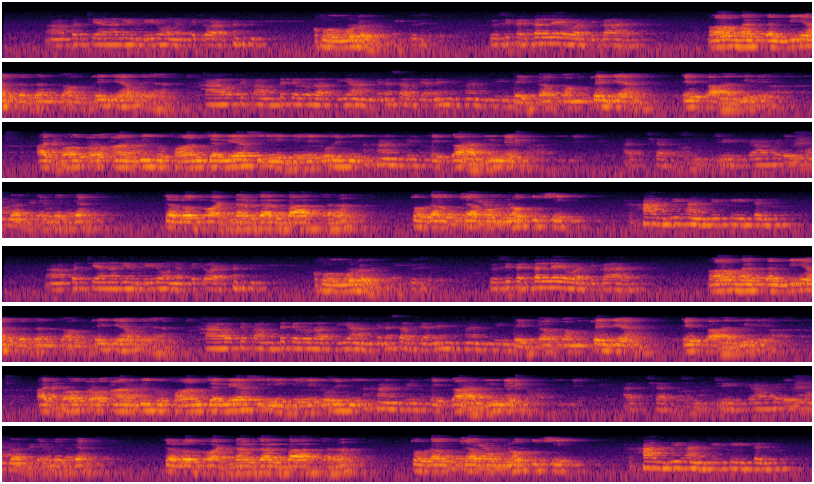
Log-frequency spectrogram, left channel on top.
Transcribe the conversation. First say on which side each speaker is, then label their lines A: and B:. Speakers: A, on the right; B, on the right.
A: ਹਾਂ ਬੱਚਿਆਂ ਨਾਲ ਹੀ ਹੁੰਦੀ ਰੌਣਕ ਤੁ ਹਮ
B: ਹੋਰ
A: ਹਾਂ ਤੁ ਤੁਸੀਂ ਫੇਰ ਕੱਲੇ ਹੋ ਅੱਜ ਘਰ
B: ਹਾਂ ਮੈਂ ਕੱਲੀ ਹਾਂ ਗਗਨ ਕੰਮ ਤੇ ਗਿਆ ਹੋਇਆ
A: ਆਹੋ ਤੇ ਕੰਮ ਤਾਂ ਚਲੋ ਰਾਤੀ
B: ਹਾਂ
A: ਆਉਣਗੇ ਨਾ ਸਭ ਜਣੇ ਹਾਂਜੀ
B: ਬੇਟਾ ਕੰਮ ਤੇ ਗਿਆ ਇਹ ਘਰ
A: ਹਾਂਜੀ
B: ਹੀ ਨੇ ਅੱਜ
A: ਅੱਛਾ
B: ਬਹੁਤ
A: ਭਾਜੀ
B: ਆਂਦੀ
A: ਘਰ
B: ਤੂਫਾਨ
A: ਹਾਂਜੀ
B: ਚੱਲਿਆ ਸੀ ਇਹ ਗਏ ਕੋਈ ਨੀ
A: ਹਾਂਜੀ
B: ਇਹ ਘਰ
A: ਹਾਂਜੀ
B: ਹੀ ਨੇ
A: <inaudible> ਅੱਛਾ ਅੱਛਾ
B: ਹਾਂਜੀ
A: ਠੀਕ ਆ ਫਿਰ
B: ਤੇ
A: ਤੂਫਾਨ
B: ਇਸ ਕਰਕੇ
A: ਜ ਚੱਲਦਾ
B: ਮੈਂ ਕਿਹਾ
A: ਪਿਆ
B: ਚਲੋ ਤੁਹਾਡੇ ਨਾਲ ਗੱਲਬਾਤ ਕਰਾਂ ਥੋੜਾ
A: ਚਲੋ
B: ਉੱਚਾ
A: ਵਧਆ
B: ਬੋਲੋ ਤੁਸੀਂ
A: ਹਾਂਜੀ ਹਾਂਜੀ ਠੀਕ ਹੈ ਜੀ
